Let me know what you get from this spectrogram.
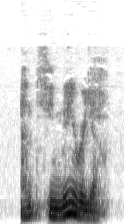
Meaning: The use of a word from one word class or part of speech as if it were from another, in English typically the use of a noun as if it were a verb
- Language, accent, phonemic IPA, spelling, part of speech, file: English, Southern England, /ænθɪˈmɪəɹiə/, anthimeria, noun, LL-Q1860 (eng)-anthimeria.wav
